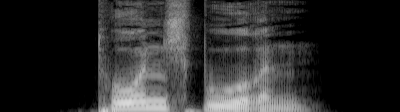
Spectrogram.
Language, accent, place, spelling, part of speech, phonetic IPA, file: German, Germany, Berlin, Tonspuren, noun, [ˈtoːnˌʃpuːʁən], De-Tonspuren.ogg
- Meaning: plural of Tonspur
